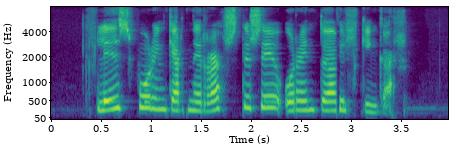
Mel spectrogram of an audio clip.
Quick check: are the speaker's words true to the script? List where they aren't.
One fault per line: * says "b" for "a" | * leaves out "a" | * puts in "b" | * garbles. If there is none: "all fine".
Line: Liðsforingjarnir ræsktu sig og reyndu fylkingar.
all fine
